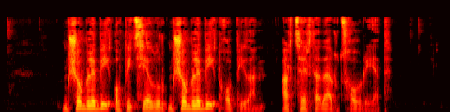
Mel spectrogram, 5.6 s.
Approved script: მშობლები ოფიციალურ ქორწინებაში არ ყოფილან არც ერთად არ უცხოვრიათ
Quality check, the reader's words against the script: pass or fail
fail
